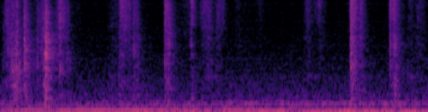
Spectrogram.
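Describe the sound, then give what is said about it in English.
A deck of cards is shuffled to pick an affirmation for the week: quiet, papery riffling bursts come in irregular spurts with short pauses between, over a low steady hum. No one speaks. “So I'm going to shuffle the cards and then I'll get straight to it.”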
